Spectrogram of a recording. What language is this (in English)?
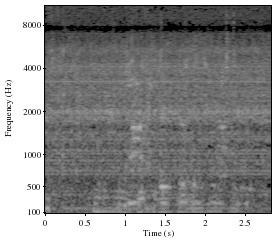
Bangla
